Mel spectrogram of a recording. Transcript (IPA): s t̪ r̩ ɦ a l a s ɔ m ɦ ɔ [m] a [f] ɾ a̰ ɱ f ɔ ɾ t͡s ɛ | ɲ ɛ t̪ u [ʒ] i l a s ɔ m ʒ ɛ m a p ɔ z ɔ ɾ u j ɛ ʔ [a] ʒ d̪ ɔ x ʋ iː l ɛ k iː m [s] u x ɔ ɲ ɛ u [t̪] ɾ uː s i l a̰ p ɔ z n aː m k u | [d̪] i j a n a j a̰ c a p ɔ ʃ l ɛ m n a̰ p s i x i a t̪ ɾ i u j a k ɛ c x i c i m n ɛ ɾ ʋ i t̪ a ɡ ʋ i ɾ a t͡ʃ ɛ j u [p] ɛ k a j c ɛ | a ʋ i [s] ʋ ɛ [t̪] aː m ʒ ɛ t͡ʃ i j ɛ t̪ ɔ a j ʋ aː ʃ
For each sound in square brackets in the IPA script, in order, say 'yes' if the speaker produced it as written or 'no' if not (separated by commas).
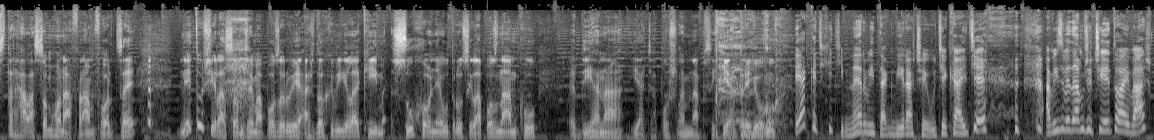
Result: no, yes, no, yes, yes, yes, yes, no, no, no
